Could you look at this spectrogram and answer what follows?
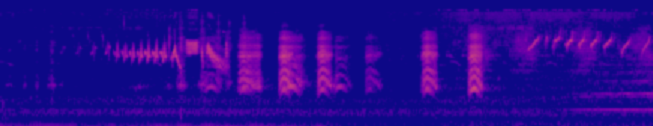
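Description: Faint bird calls. A quick run of small chirps comes first, then about seven harsher calls in the middle, then rapid chirps again near the end.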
